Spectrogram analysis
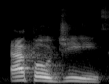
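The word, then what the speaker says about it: apogee: apog G at this level and let me spell that word for you a p o GE e e Appo G the furthest point from Earth Appo meaning Greek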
